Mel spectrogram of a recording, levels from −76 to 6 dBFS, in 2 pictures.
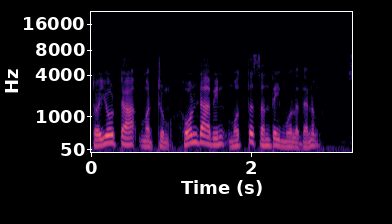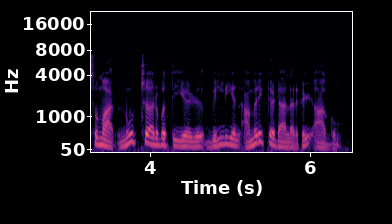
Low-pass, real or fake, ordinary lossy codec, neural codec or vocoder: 7.2 kHz; fake; MP3, 64 kbps; codec, 16 kHz, 8 kbps, FunCodec, trained on Chinese and English, 25 frames a second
